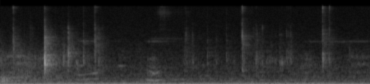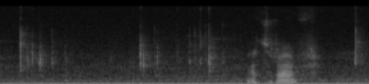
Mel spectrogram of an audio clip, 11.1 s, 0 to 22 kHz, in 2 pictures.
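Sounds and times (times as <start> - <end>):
keyboard keystroke clicks: 0.0 - 1.6, 2.8 - 5.2, 5.8 - 6.4, 7.6 - 9.0
low background noise: 0.0 - 11.0.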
